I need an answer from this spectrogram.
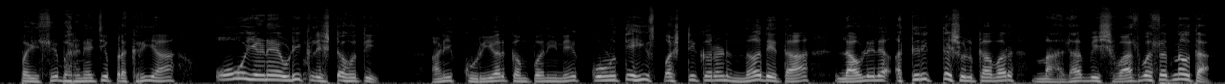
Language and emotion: Marathi, disgusted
